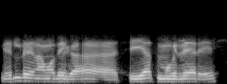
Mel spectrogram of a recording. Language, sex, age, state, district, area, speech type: Kannada, male, 18-30, Karnataka, Gulbarga, urban, conversation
